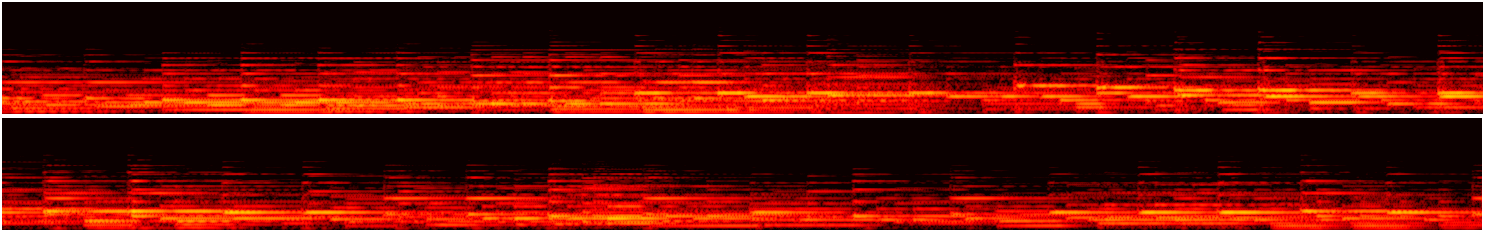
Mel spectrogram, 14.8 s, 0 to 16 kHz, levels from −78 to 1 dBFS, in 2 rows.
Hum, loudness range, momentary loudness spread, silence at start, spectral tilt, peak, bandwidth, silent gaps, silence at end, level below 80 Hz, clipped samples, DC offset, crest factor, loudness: none; 4 LU; 7 LU; 0 s; -9 dB/octave; -20 dBFS; 6.2 kHz; none; 0 s; -58 dBFS; under 0.1%; under 0.1%; 14 dB; -34 LUFS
